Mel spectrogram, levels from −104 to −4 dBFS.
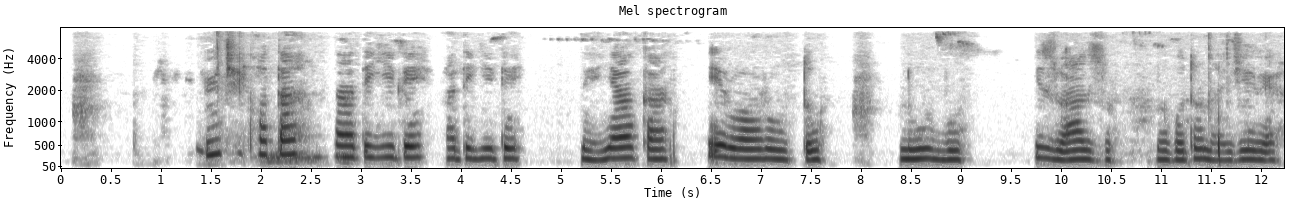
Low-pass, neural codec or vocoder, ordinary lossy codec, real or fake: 7.2 kHz; none; MP3, 48 kbps; real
